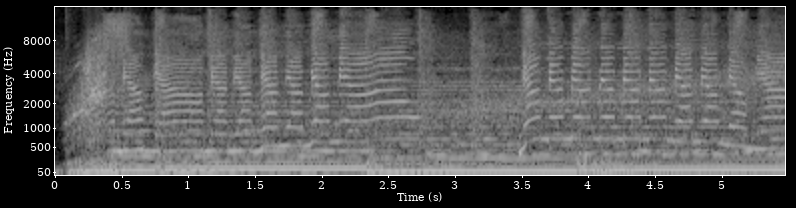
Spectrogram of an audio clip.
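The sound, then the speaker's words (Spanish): A loud, continuous musical track in which pitched cat meows carry a catchy football-chant melody over a steady bass line, with no talking. “Día de partido y por eso os preguntamos qué éxito futbolístico cantan estos gatos.”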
